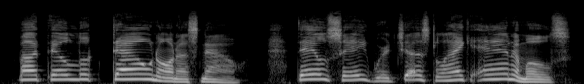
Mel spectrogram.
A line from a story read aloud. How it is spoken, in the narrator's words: Edith almost wailed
